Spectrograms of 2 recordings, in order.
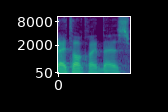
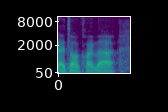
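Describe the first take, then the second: First: Demonstrating a bored, lower, softer "I talk like this". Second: Lower, softer, absent-minded "I talk like that"; distracted voice. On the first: Showing friends how he sounds when bored, low and listless. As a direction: say "I talk like this" like you couldn't care less. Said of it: "When I'm bored, I talk like this". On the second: Showing friends how he sounds when distracted, soft and far away. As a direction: say "I talk like that" as if your mind is elsewhere. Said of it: "When I've got something else in my mind, I talk like that". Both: Shown as a demonstration.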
